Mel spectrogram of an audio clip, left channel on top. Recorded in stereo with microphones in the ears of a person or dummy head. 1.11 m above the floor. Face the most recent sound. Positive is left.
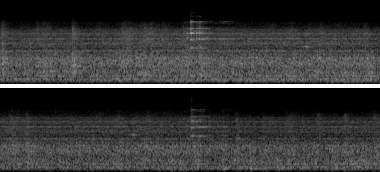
turn(degrees=60)  # may be behind; listen again after turning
